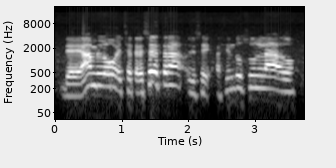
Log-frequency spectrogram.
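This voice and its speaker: A man speaks in a strong Monterrey accent. Noticeable background noise sits behind him. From northern Mexico, Monterrey. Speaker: news commentary host. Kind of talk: political commentary chat. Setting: live stream.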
